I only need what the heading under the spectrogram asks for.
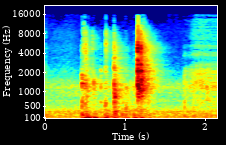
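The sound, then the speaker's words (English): A quick run of light clattering knocks as dice tumble down a dice tower, ending in one sharper click before a soft hiss. The sound is fairly quiet, with no talking. “Shout out to Dad's, Drew's from Three Die Block's dad for the dice tower that is ultra quiet.”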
